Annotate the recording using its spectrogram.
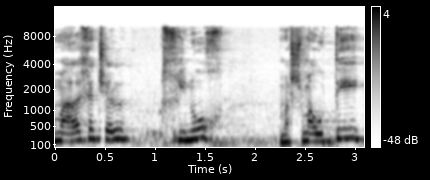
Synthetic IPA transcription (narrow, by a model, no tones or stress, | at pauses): maːʁe̞χe̞tʃel | χinuχ | maʃmauti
